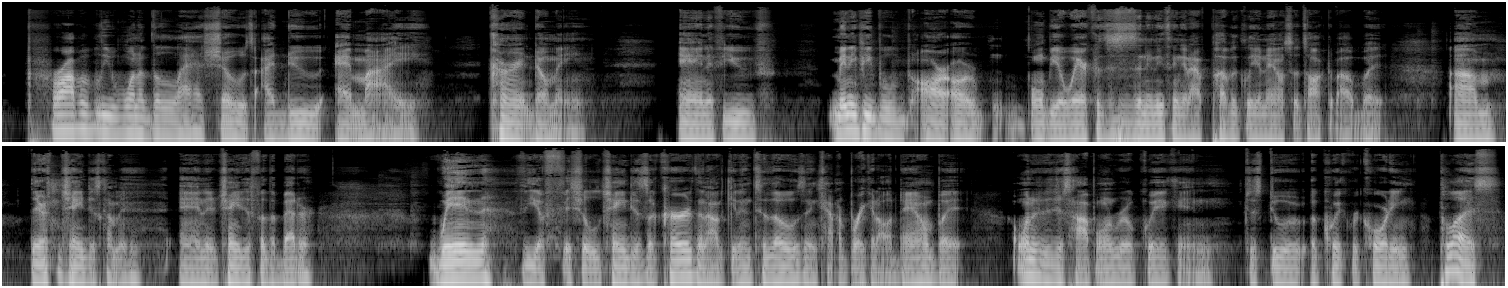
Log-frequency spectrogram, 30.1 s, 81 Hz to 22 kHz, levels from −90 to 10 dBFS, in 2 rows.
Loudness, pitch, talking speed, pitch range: -22 LUFS, 90 Hz, 160 wpm, 85-105 Hz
